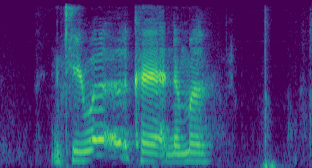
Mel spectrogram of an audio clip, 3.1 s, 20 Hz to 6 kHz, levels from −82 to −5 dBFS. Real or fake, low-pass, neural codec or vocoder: fake; 5.4 kHz; codec, 16 kHz, 1 kbps, X-Codec, HuBERT features, trained on LibriSpeech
